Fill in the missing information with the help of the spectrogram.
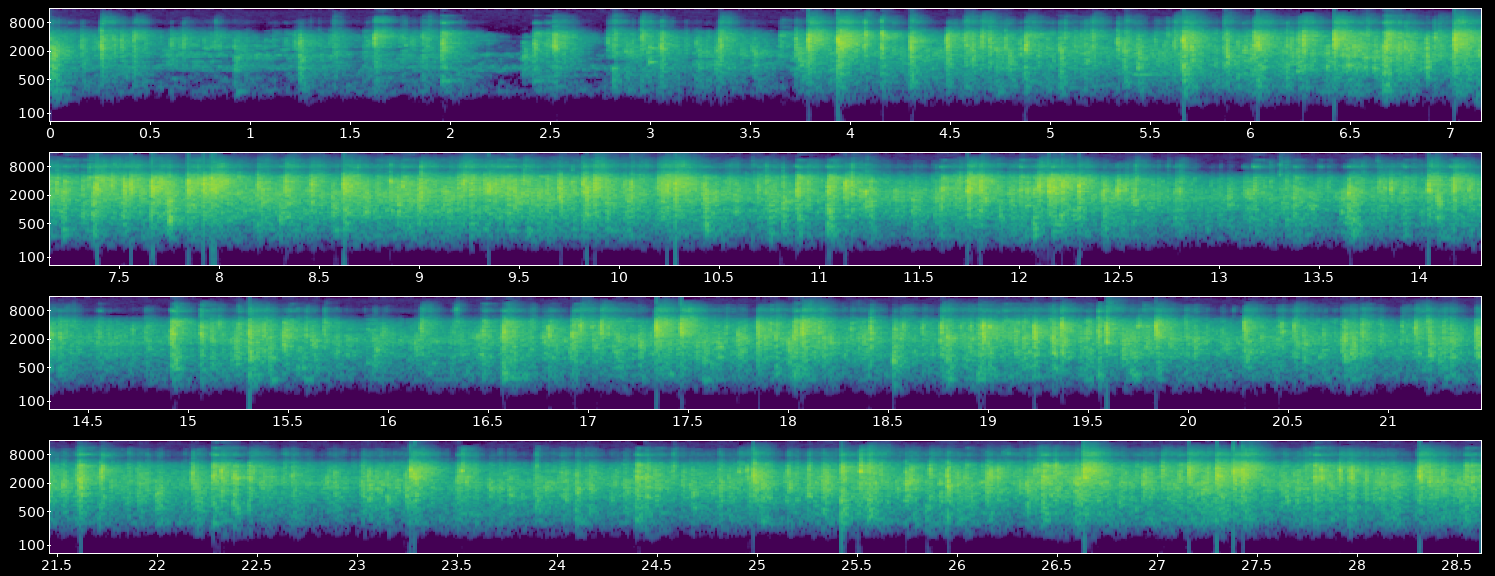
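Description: Hail mixed with rain pelting a wooden deck and the window glass: a dense patter of small, hard ticks. It is sparse for the first few seconds and thickens into a steady clatter about four seconds in.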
